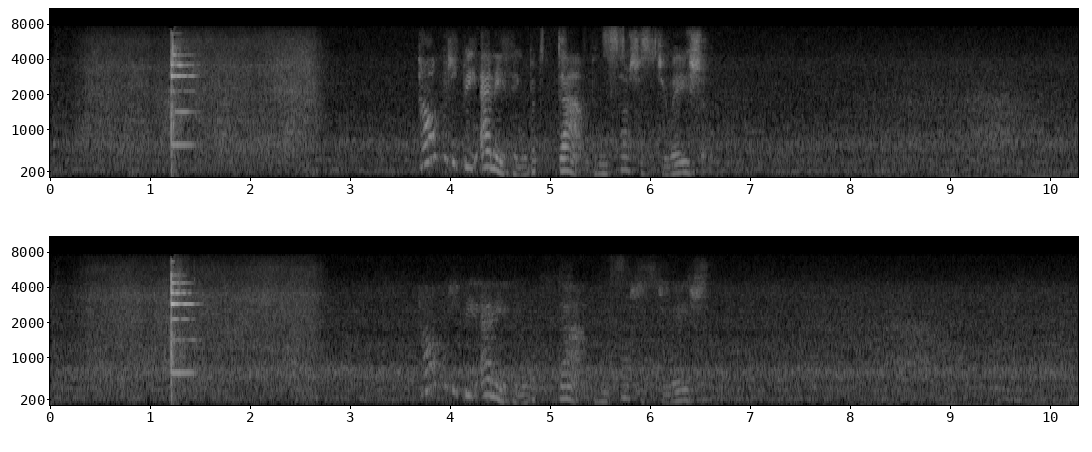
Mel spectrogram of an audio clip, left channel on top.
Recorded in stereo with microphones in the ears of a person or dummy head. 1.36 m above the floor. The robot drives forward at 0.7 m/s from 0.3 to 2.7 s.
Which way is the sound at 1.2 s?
15° right (ahead or behind).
